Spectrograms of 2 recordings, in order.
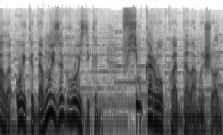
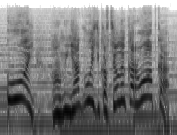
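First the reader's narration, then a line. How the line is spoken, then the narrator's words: Shouted. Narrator (Russian): закричала Ойка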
